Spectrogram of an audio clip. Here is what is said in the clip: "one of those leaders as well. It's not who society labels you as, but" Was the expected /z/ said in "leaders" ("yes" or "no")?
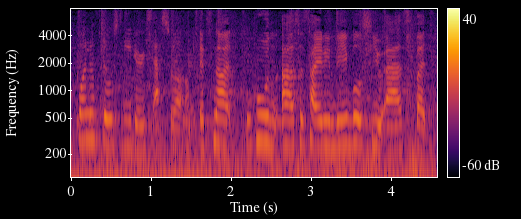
no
